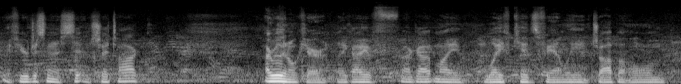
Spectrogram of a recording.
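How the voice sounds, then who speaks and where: A man with a Canadian accent, long and frequent pauses, crowd noise in the background, and audible room echo. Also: medium pitch for a man, ordinary pitch variation, moderate pace. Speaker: MMA fighter. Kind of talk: interview.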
